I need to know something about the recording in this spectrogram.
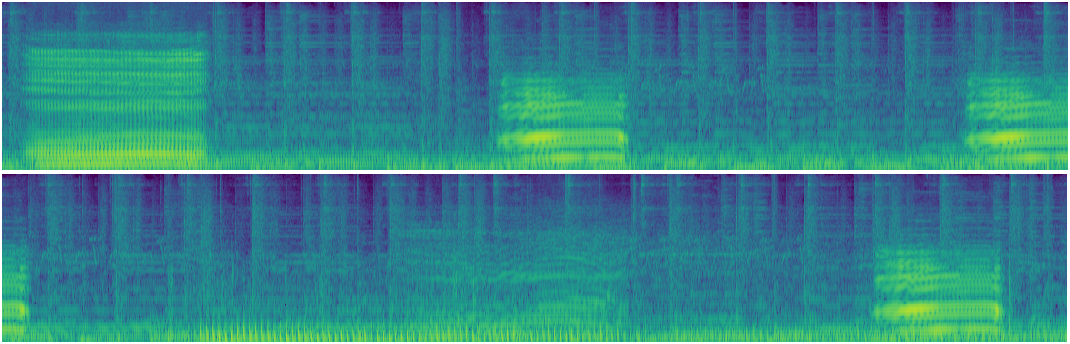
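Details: Free-roaming village cattle calling friends to come home to the barn: five loud moos spread over sixteen seconds, some rich and high-pitched, one rising and falling in a long arc, between stretches of low rumbling background noise.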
